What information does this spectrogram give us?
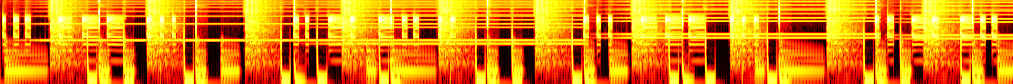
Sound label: Telegram (w SFX); instruments of chaos starring young indiana jones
